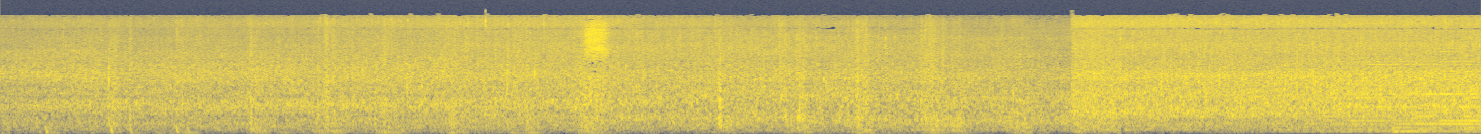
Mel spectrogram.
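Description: Steady wind rushing over the microphone on an open mountain ridge. Background music comes in near the end.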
